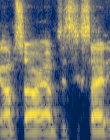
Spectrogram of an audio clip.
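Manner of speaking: ordinary talk, nothing marked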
